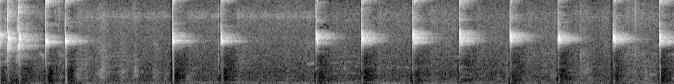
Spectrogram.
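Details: Full ngetik song from a lovebird, without ngekek, for luring other lovebirds to sing; a rapid burst of ticks at the start, then single sharp high ticks about every half second, steady and clear.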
